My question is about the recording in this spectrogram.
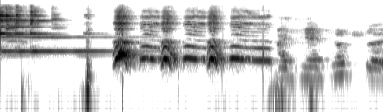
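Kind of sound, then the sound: household object, small bell being rung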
